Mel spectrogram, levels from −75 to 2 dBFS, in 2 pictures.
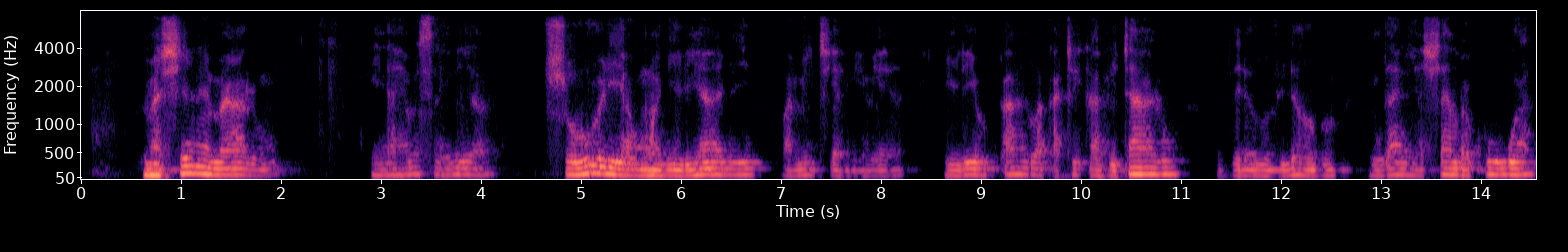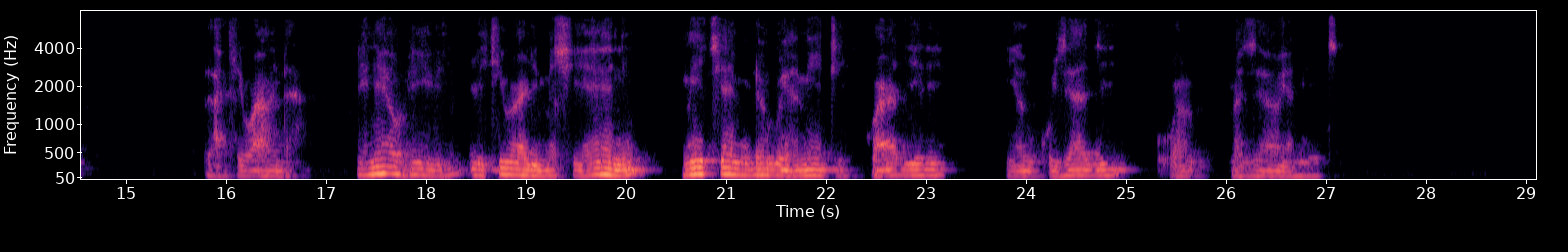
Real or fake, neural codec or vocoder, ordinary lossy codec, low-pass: fake; codec, 24 kHz, 3 kbps, HILCodec; Opus, 32 kbps; 7.2 kHz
